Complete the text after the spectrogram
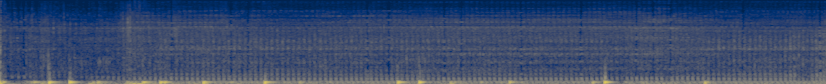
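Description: A dirt bike engine hums steadily at low revs.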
